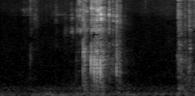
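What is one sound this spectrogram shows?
Small metal parts clink as they are set down on a hard surface.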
